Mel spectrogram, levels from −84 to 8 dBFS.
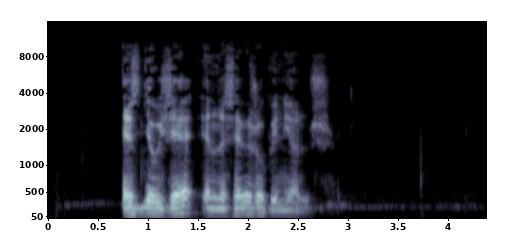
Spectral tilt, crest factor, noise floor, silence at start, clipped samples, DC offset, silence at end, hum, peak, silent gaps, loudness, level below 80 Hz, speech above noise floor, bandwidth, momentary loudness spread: -5.5 dB/octave; 22 dB; -71 dBFS; 0.75 s; under 0.1%; under 0.1%; 1.6 s; none; 0 dBFS; none; -21 LUFS; -60 dBFS; 50 dB; 10.5 kHz; 18 LU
